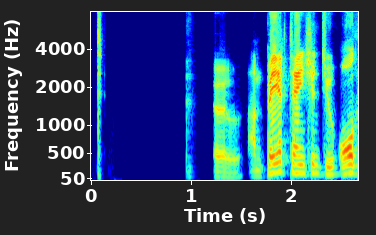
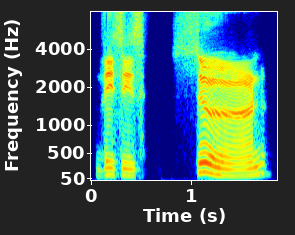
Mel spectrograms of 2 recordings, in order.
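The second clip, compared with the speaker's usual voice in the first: "This is soon" read slowly, every sound clear; slow model reading; much slower than usual. Shown as a demonstration. Teacher reads example slowly for the class. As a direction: stretch each word out for learners. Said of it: "Let's see here".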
